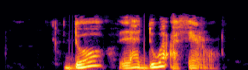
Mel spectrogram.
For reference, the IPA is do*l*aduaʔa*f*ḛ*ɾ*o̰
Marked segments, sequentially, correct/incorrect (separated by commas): correct, correct, correct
